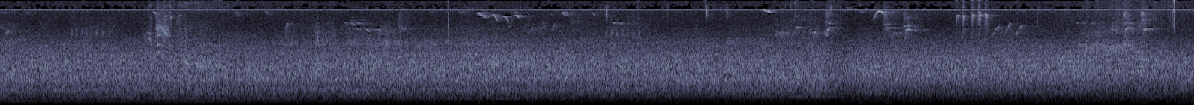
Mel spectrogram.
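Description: Steady outdoor background hiss, with small birds chirping briefly now and then, mostly in the second half.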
